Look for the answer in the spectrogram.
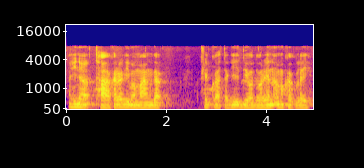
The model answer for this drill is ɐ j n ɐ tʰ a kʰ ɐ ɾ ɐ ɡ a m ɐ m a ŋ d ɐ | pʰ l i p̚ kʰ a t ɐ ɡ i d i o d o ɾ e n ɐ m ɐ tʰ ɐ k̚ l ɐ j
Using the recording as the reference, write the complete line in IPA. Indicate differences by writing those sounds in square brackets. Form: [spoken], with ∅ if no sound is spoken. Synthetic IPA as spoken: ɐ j n ɐ tʰ a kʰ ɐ ɾ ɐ ɡ [i] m ɐ m a ŋ d ɐ | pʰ [ɾ] i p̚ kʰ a t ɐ ɡ i d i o d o ɾ e n ɐ m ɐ [kʰ] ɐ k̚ l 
